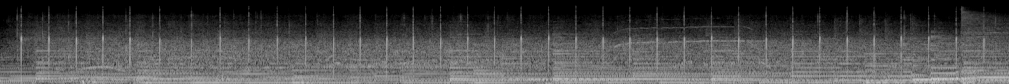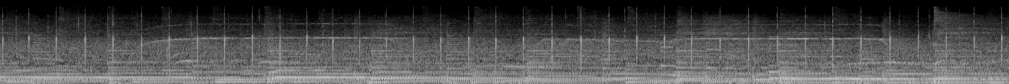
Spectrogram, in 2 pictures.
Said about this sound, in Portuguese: Então nós vamos fazer isso com o termômetro das nossas palmas, tá bom? Você que está em casa está convidada para participar com a gente. Então vamos lá. Um, dois, três, já!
